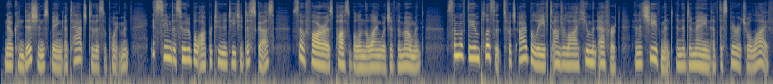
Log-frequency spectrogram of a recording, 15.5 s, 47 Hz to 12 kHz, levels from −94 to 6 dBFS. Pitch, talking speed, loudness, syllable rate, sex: 185 Hz, 170 wpm, -21 LUFS, 5.6 syllables/s, female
